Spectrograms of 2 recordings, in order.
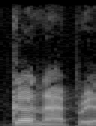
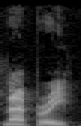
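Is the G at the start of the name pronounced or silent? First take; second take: pronounced; silent. First: The initial G is pronounced. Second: The initial G is silent. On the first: The speaker calls it right. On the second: The speaker calls it wrong.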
